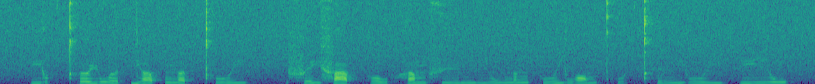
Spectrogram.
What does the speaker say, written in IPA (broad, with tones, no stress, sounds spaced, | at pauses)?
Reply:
j ʊ˧ k̚ t̪ʰ ɵ˥ ɥ w ɵ˨˥ t̚ j ɐ˨˥ p̚ ŋ ɐ˨˥ t̚ t̪ʰ uː˧ j | f e˨˧ j f aː˨ p̚ k o˨˩ w h ɐ˥ m f yː˨˩ ŋ iː˨˧ w ŋ ɐ˥ ŋ k uː˨˧ j w ɔː˧ m kʷʰ ɐ˧ k̚ t̪ʰ ɪ˨˥ ŋ j uː˧ j | j iː˥ w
